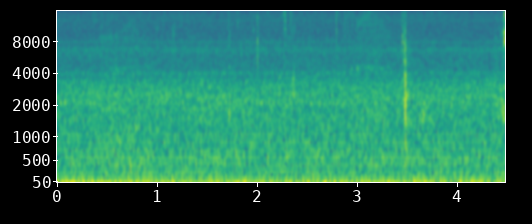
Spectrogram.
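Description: A metal spoon clicking faintly in a plastic yogurt cup, with one sharper click about three and a half seconds in, over a steady low hum of room noise.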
